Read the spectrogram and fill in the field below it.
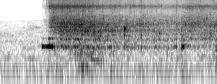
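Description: Onions tipped into hot oil in a pan at home: near silence, then a sudden loud hiss as they hit, settling into a bright, steady crackling sizzle that runs to the end.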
